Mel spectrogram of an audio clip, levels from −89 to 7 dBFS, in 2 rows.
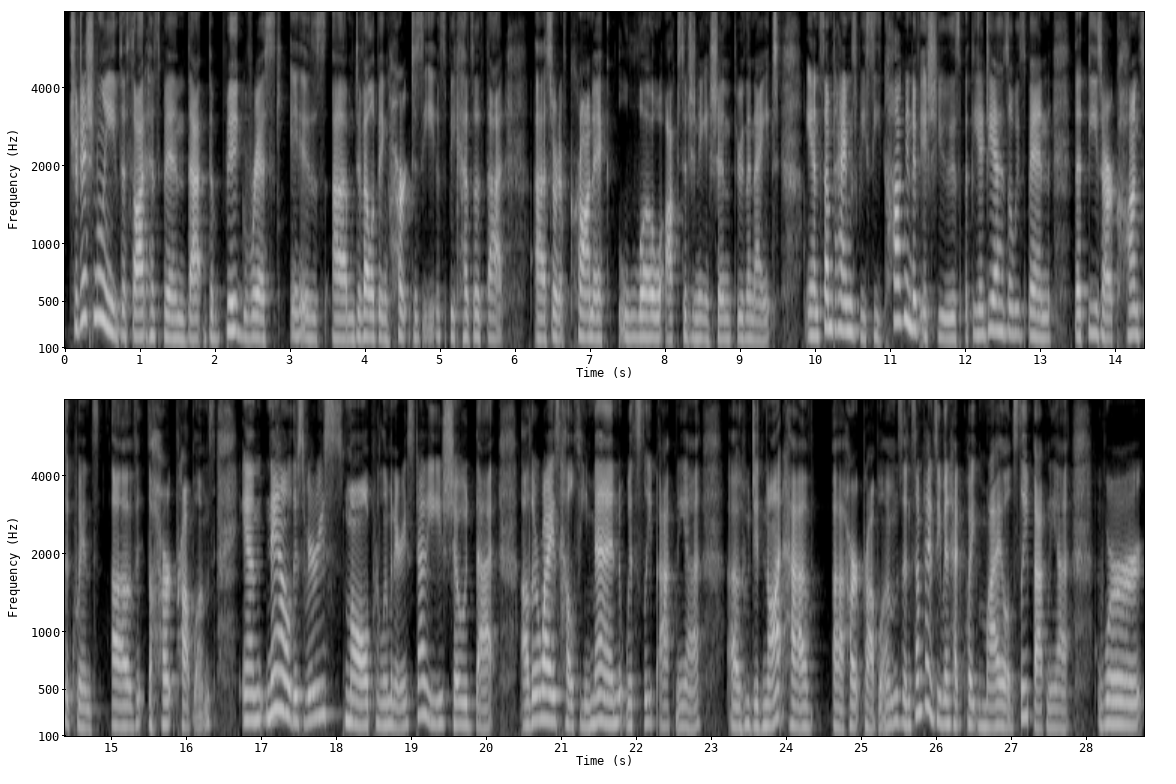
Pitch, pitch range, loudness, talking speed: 190 Hz, 180-215 Hz, -22 LUFS, 165 wpm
